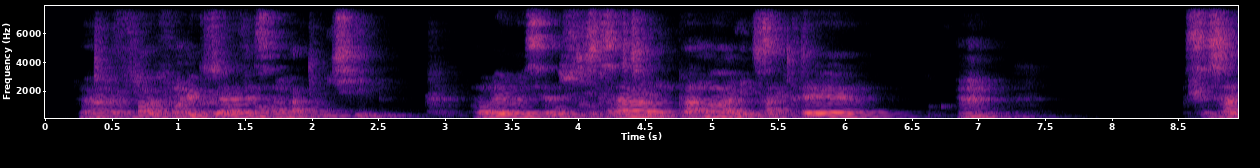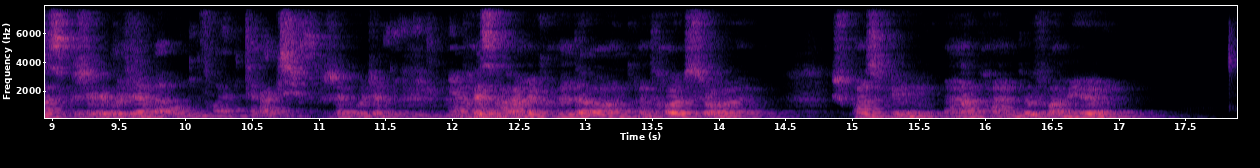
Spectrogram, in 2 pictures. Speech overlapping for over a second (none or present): present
